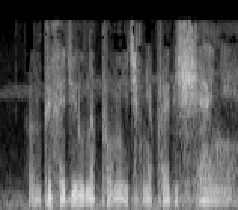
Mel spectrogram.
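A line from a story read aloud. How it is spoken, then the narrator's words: Barely audible whisper. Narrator (Russian): едва слышно прошептал Гитлер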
